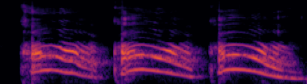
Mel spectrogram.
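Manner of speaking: high cawing crow calls; crow caws. A narrator's reading. Crows calling above the rabbit, high cawing. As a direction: caw like crows in the sky.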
